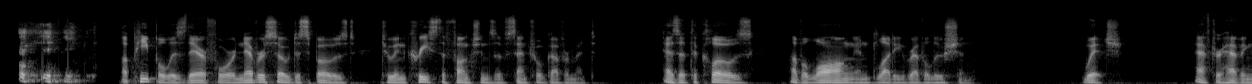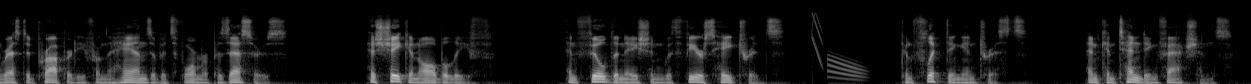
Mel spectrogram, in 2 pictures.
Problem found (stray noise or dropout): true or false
true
